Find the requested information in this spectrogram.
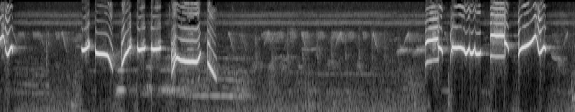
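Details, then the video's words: Provoking song of a White-rumped shama, aimed at making other shamas sing back: a short burst of whistles and sweeping slurs, a long quiet gap, then another run of bright looping whistled notes. "Suara Burung kacer gacor NGEPLONG tarung ini paling ampuh buat PANCINGAN KACER agar EMOSI Nyaut"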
